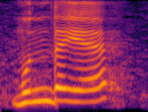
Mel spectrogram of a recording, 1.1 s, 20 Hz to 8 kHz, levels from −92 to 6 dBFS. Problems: constant background noise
